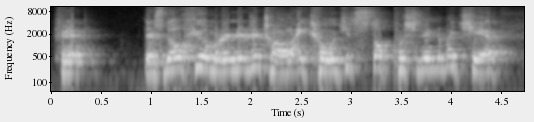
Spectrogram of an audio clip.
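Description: A storyteller voicing an elderly mother in a wheelchair, high-pitched and fussy. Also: animated, moderate pace, close to an everyday voice. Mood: indignant. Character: frail old Irish mother in a wheelchair. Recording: roomy echo.

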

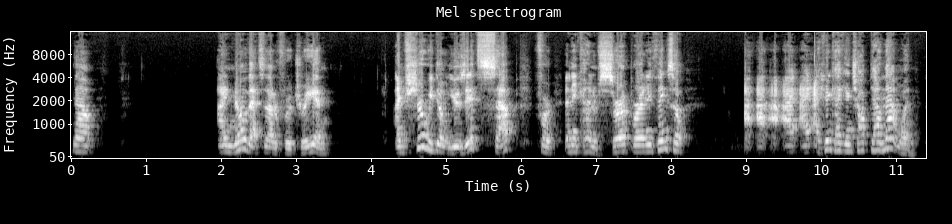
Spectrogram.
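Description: A woman's voice: medium pitch, expressive, normal speed, long pauses, a bit bright, close to an everyday voice. A woman storyteller playing a timid, apologetic woodcutter who stammers and hesitates. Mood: musing. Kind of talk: live folktale storytelling.

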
